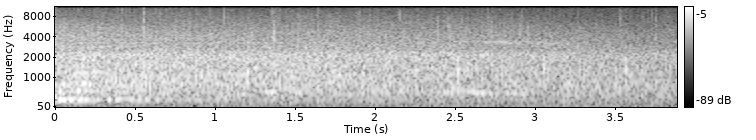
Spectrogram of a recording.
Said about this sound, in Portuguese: Parabéns a cada um de vocês, uma forte salva de palmas para vocês que estão aqui hoje buscando esse profissionalismo.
